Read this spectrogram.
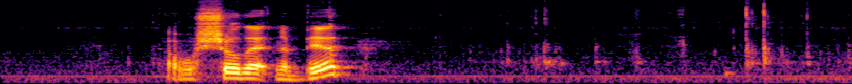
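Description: Plastic toy parts click and rattle softly as they are handled.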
